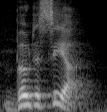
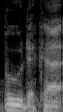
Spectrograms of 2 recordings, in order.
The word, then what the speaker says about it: Boudicca: a Buddhist here or Boudicca as she is more often or rather more correctly called um Clement Freud two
